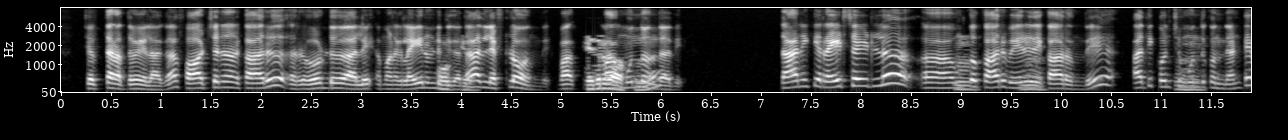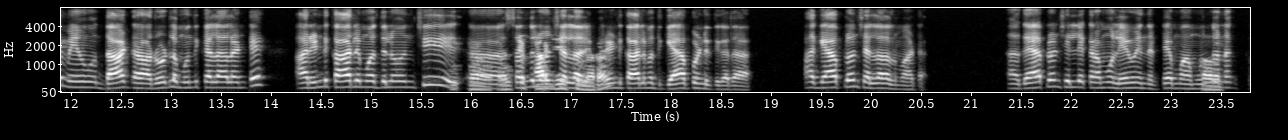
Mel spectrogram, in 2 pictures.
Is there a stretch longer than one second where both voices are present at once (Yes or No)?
Yes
